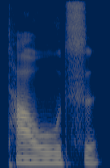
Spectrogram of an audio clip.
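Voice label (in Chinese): "陶瓷", Chinese; HSK6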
